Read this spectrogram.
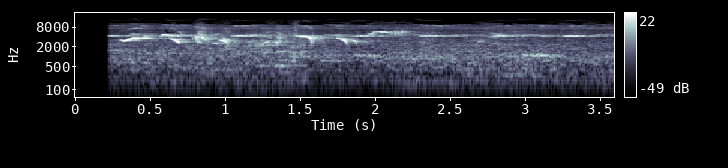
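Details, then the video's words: An Oriental magpie-robin sings a quick run of varied, clear whistles with sliding up-and-down notes over a steady high insect-like drone. "Beautiful Song of Oriental Magpie Robin"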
